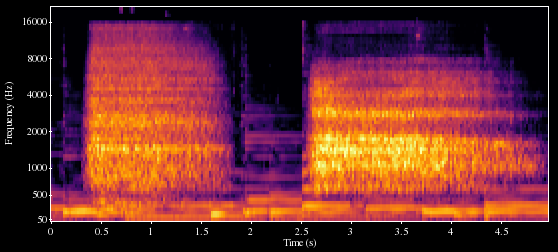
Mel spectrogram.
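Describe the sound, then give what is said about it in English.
A deep breath drawn in and then let out, two long airy rushes of broad hiss, the inhale followed by a brief pause and a slightly louder exhale, set over a soft sustained low musical tone with no talking. “Wynn took a deep dragon breath in and out.”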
